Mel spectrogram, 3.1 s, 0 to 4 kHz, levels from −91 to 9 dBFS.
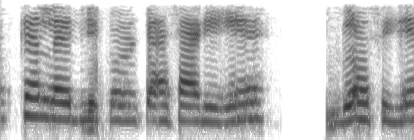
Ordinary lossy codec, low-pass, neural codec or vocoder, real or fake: none; 3.6 kHz; codec, 44.1 kHz, 1.7 kbps, Pupu-Codec; fake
